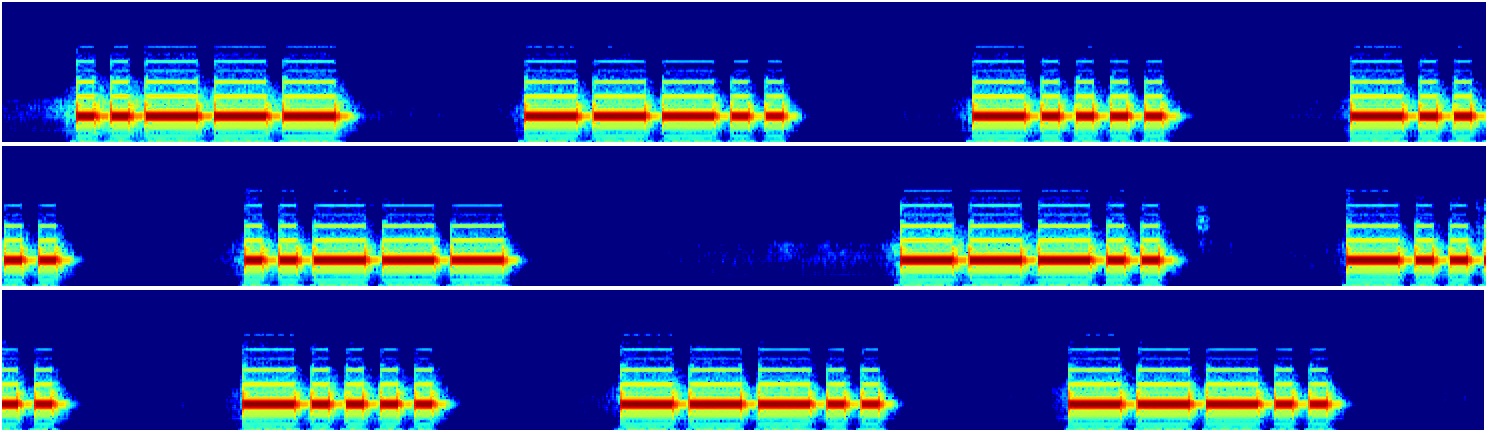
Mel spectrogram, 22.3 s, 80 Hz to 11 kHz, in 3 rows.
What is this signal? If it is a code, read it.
Morse code, heard as a keyed tone, about 14 wpm, spaced as for 7 wpm, 600 Hz. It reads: 28662 86688
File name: morse mp3 / 09 urok 8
